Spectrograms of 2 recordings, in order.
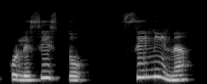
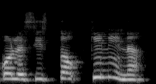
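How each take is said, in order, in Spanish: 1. La cuarta sílaba empieza con un sonido s. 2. La cuarta sílaba empieza con un sonido k. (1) "con C" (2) "con K"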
